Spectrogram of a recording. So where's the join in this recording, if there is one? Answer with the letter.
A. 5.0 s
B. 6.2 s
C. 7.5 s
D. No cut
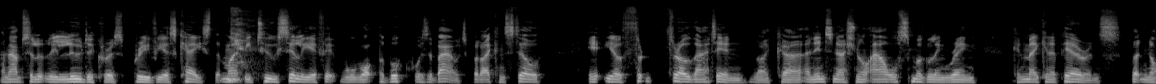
D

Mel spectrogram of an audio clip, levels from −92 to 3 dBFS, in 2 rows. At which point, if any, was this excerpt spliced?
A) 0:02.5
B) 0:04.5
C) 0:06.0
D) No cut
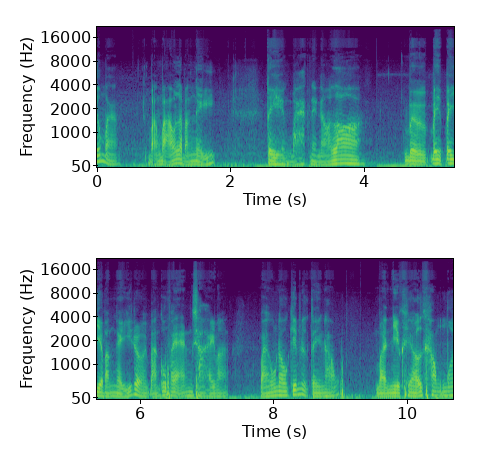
A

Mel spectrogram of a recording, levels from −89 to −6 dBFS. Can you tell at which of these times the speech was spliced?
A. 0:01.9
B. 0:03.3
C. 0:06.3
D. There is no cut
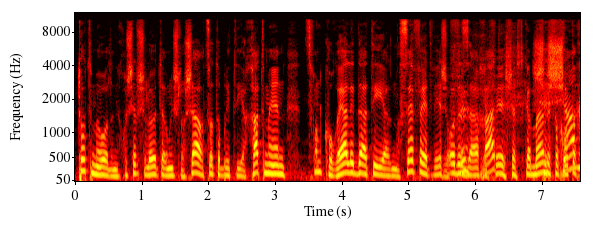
D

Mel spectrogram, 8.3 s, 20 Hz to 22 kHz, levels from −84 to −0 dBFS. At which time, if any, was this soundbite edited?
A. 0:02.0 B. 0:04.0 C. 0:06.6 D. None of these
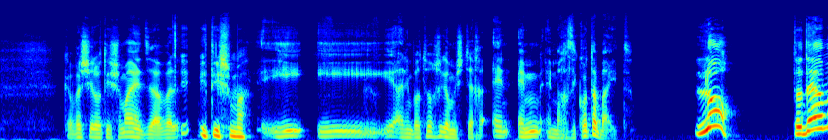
A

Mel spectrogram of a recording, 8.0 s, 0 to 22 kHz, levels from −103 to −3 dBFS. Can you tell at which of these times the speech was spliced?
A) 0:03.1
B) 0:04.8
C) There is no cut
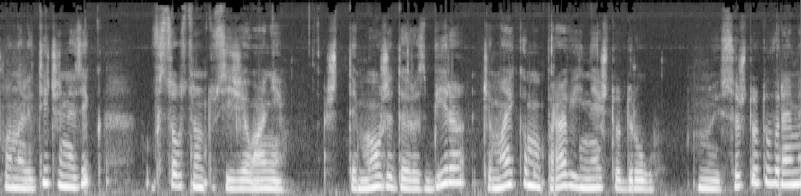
C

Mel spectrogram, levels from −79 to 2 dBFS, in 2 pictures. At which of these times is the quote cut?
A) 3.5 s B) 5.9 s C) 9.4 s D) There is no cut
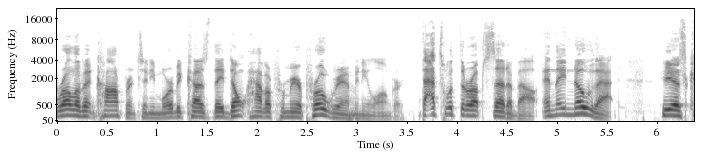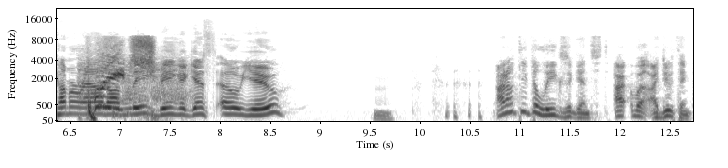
B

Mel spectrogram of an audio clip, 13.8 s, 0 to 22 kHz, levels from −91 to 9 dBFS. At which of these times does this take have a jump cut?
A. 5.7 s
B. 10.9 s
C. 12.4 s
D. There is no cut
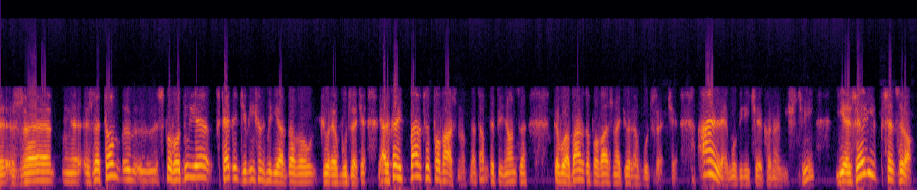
A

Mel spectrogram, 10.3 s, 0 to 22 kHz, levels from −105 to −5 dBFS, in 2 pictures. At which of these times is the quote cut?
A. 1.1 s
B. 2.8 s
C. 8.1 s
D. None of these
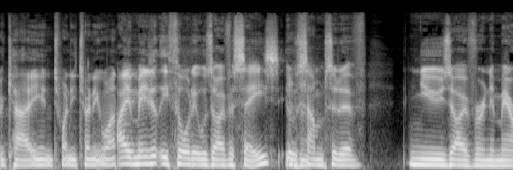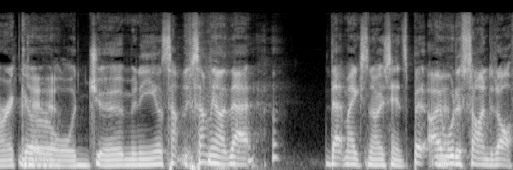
A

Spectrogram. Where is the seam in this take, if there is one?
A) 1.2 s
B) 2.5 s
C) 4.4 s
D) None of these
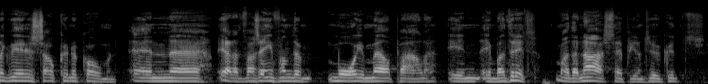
A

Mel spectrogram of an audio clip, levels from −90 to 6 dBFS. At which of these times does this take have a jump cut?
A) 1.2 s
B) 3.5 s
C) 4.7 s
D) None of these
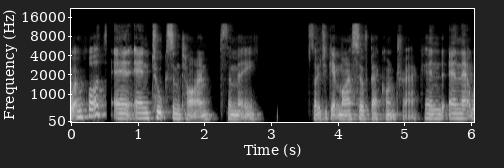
D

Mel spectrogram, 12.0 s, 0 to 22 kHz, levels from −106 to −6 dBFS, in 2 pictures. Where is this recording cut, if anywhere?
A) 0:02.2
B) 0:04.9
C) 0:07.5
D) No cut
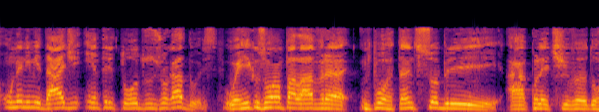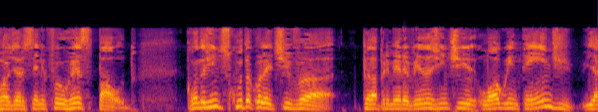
A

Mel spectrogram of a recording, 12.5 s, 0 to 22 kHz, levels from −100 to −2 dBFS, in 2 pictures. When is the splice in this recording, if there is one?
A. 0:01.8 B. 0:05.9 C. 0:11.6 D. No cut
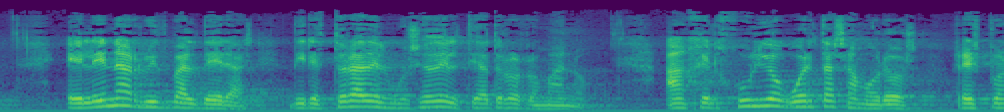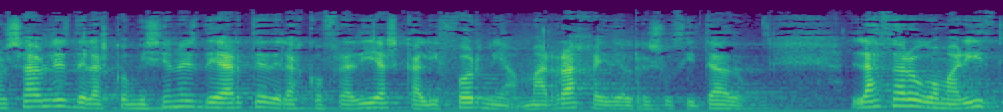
B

